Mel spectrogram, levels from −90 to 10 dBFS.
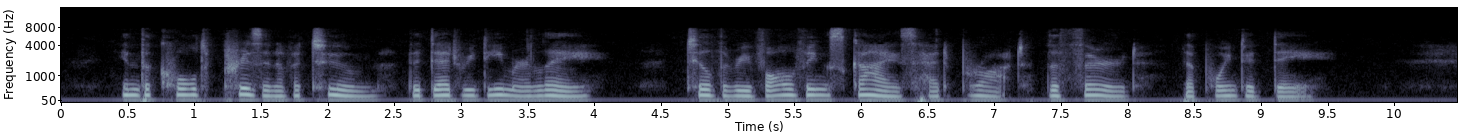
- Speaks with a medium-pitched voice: Yes, medium, 175 Hz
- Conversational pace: No, slow, 125 wpm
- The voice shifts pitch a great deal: No, average, 2.8 semitones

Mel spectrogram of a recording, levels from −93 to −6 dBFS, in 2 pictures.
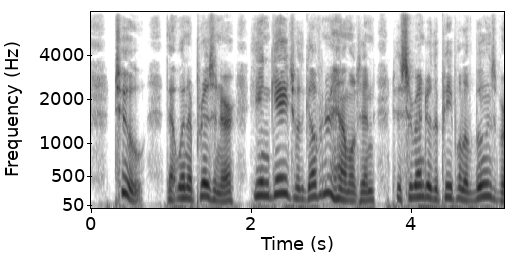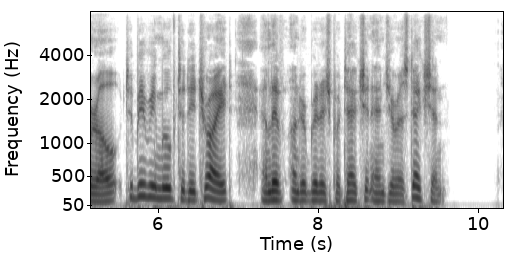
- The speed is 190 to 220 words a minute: No, average, 165 wpm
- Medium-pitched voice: Yes, medium, 145 Hz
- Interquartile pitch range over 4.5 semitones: Yes, wide, 5.4 semitones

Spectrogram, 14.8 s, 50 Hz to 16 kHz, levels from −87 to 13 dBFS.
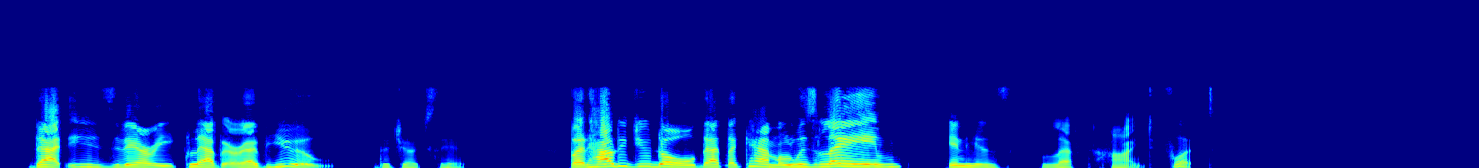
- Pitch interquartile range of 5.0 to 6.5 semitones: Yes, wide, 5.5 semitones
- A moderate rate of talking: No, slow, 95 wpm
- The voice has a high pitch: Yes, high, 200 Hz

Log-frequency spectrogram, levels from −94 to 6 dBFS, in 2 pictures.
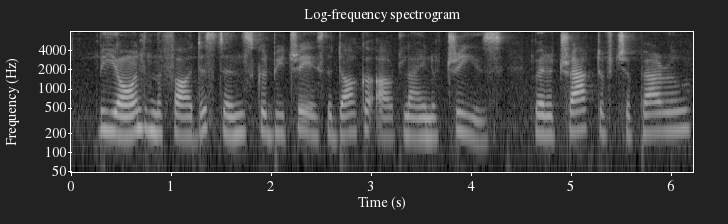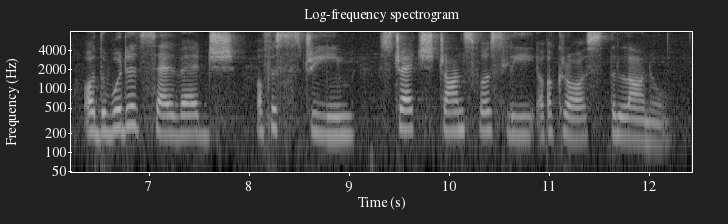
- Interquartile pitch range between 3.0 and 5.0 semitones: No, narrow, 2.6 semitones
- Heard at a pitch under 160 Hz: No, high, 195 Hz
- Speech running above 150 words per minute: No, average, 145 wpm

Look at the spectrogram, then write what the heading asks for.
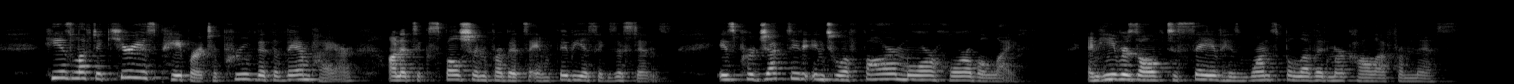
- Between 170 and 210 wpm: No, average, 145 wpm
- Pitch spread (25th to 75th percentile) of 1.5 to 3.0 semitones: No, average, 4.0 semitones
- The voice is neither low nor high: No, high, 200 Hz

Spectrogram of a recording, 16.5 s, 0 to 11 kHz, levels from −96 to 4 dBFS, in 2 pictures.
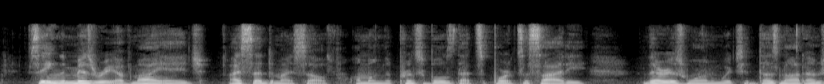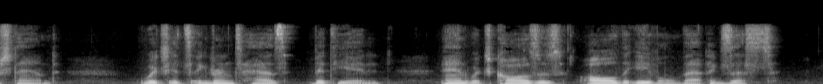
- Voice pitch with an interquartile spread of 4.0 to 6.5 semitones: No, average, 3.1 semitones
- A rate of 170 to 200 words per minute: No, slow, 135 wpm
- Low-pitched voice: Yes, low, 110 Hz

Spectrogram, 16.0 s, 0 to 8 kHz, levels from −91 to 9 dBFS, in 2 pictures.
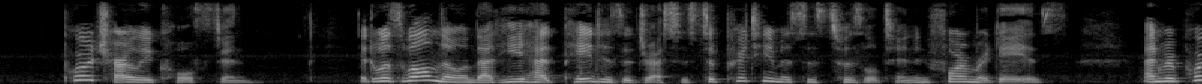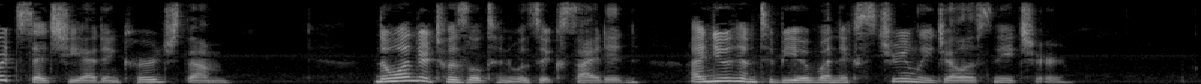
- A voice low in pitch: No, high, 215 Hz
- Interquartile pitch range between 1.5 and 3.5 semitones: No, average, 5.3 semitones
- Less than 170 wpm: Yes, average, 155 wpm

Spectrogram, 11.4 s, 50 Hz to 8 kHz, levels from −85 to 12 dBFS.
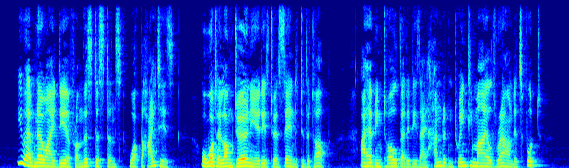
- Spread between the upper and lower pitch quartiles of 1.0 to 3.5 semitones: Yes, average, 2.8 semitones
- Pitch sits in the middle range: Yes, medium, 150 Hz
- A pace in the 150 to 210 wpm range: Yes, average, 200 wpm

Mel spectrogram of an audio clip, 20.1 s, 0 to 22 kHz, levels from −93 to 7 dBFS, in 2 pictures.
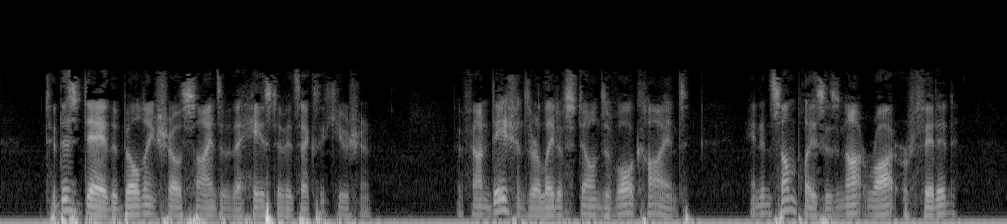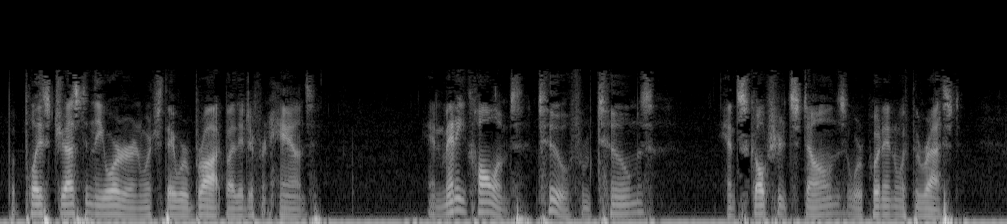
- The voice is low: Yes, low, 105 Hz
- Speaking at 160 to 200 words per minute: Yes, average, 180 wpm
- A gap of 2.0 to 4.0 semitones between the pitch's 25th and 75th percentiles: Yes, average, 3.3 semitones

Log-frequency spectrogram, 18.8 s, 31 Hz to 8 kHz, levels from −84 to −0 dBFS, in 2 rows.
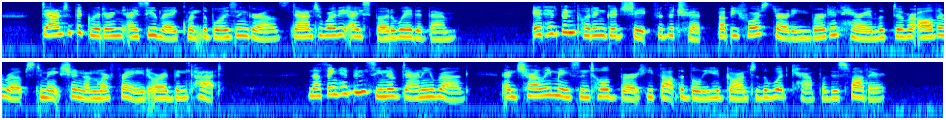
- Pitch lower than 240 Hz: No, very high, 255 Hz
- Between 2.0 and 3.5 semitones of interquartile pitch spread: No, average, 4.0 semitones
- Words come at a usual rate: No, fast, 240 wpm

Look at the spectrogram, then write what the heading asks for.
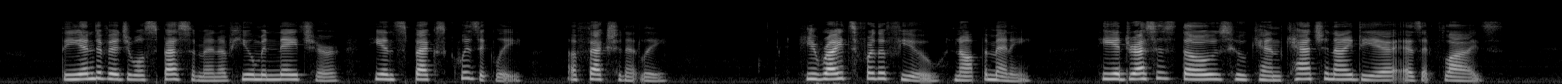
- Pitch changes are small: No, average, 4.1 semitones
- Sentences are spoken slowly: Yes, slow, 110 wpm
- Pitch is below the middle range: No, high, 225 Hz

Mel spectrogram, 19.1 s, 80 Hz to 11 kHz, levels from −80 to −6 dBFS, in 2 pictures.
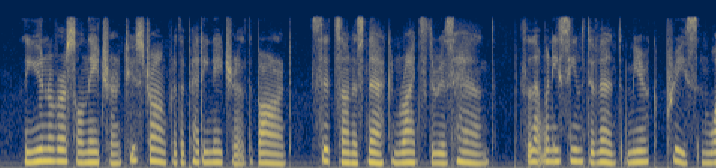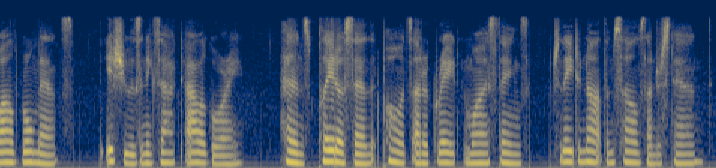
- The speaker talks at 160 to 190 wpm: Yes, average, 175 wpm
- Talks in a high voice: Yes, high, 195 Hz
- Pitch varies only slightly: Yes, narrow, 1.8 semitones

